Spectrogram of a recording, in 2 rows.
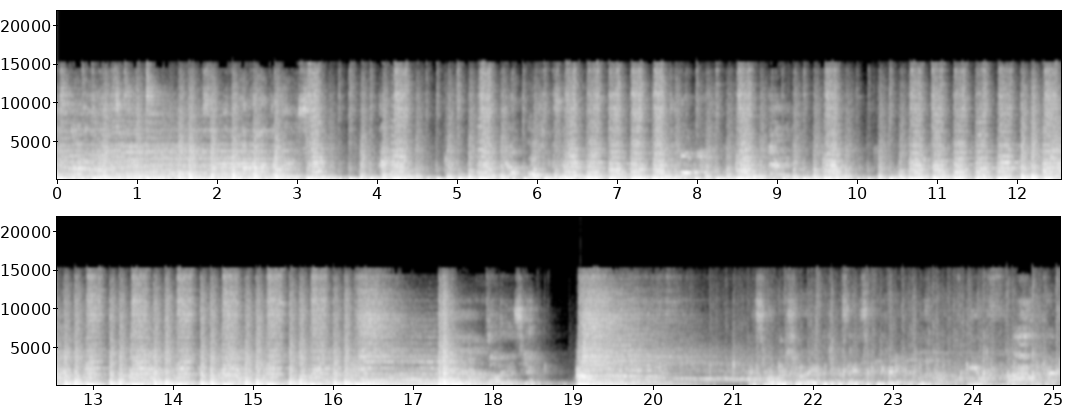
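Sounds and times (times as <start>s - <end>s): jazz band playing: 0.0s - 21.0s.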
